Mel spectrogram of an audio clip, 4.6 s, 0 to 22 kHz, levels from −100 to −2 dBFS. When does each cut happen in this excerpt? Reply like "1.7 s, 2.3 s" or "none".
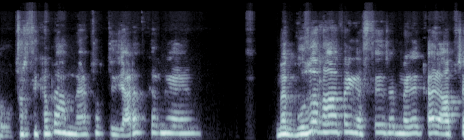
none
